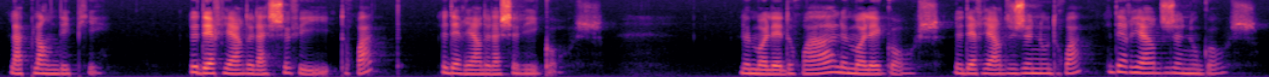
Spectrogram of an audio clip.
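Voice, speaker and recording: Woman, yoga relaxation guide, slightly low pitch, very unhurried pace, calm, soothing, measured pauses. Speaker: yoga nidra instructor.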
